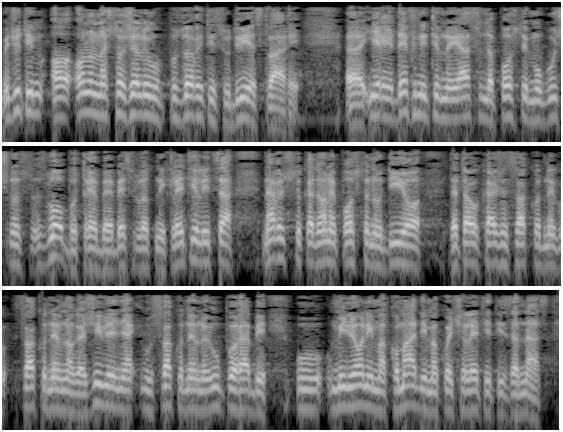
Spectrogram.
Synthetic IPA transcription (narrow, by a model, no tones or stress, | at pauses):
me̞d͡ʑut̪imʔo̞no̞naʃt̪o̞ʒe̞limopozo̞ɾit̪isud̪ʋije̞st̪ʋaːɾḭ | je̞ɾje̞d̪e̞finit̪iʋnojaːsno̞d̪apo̞st̪o̞imo̞ɡuːt͡ʃno̞st̪zlˠo̞pot̪ɾe̞be̞be̞spilˠot̪nixle̞t̪jelit̪sanaːɾo̞t͡ʃi̥t̪o̞kad̪ao̞nepo̞st̪anud̪io̞ | d̪̥at̪ako̞kaːʒemsʋakod̪nesʋakod̪neʋno̞ɡaʒiːʋʎe̞ɲaʔiusʋako̞d̪neʋno̞jupo̞ɾabiumiʎo̞ːnimako̞maːd̪imako̞jit͡ɕele̞t̪it̪iizad̪na̰ːs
